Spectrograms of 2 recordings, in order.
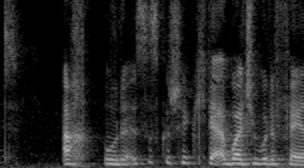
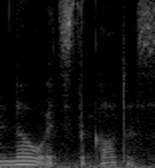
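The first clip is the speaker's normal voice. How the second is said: hushed whisper, much quieter; 4 semitones lower, 12 dB quieter than usual. A character leans in close to Aisling, whispering in your ear. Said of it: "she leans in and she whispers in your ear".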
